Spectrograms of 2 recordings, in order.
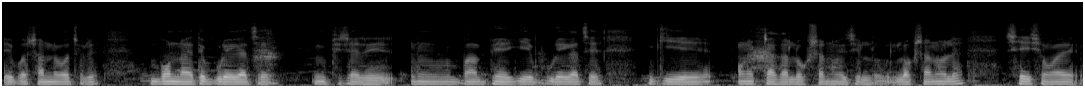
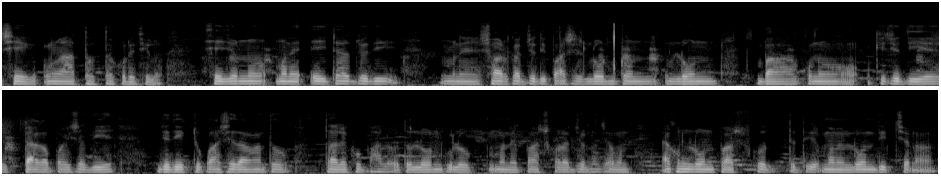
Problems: constant background noise, continuous background conversations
